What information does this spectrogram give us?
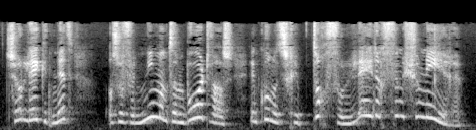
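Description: A woman playing an excitable, plucky young girl in a children's audio drama. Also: sits high, unhurried. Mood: eager, explanatory.

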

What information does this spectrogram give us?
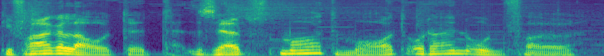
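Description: A man's voice: medium pitch, expressive, a little slow, music in the background. A man delivering a scripted film review as a critic recommending a movie to listeners.

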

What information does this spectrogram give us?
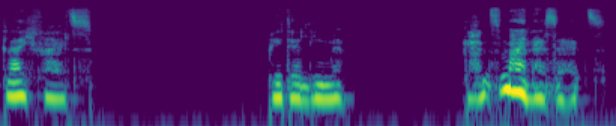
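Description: An actress playing a reserved but tender woman in love, speaking softly and tersely in a radio drama. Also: deep voice, slow, husky, no echo, clean studio sound, exaggerated voice. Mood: tender, intimate.

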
